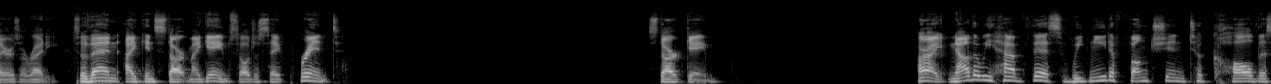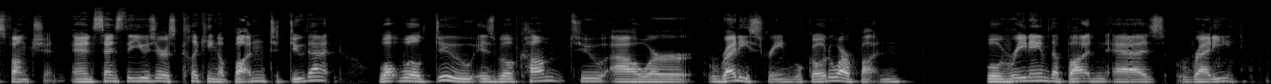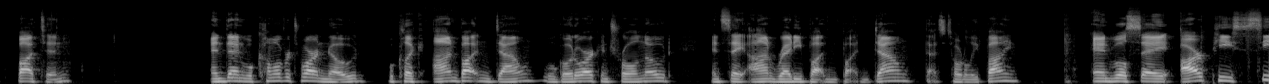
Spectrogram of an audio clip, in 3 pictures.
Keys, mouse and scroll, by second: 0.5-6.6 typing, 7.3 click, 7.4 ctrl+s, 9.1 scroll, 9.5-10.0 scroll down 3, 10.0 click, 20.8 click, 23.1 click, 23.8 click, 24.4-30.2 typing, 28.5 click, 29.8 click, 30.0 click, 33.8 click, 35.2 click, 36.0 Return, 36.9-38.1 typing.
